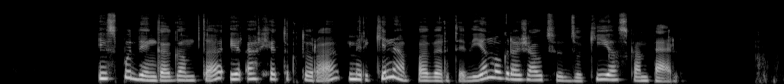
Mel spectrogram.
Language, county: Lithuanian, Klaipėda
